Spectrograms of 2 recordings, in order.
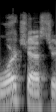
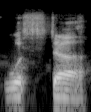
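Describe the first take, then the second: First: The name is said fully, sounding out its letters. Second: The name is clipped short in a Boston accent. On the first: An outsider said it this way. "I had a quick correcting" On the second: People from Boston say it this way. "how do people say it from Boston?"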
